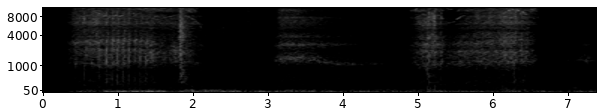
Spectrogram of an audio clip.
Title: Mr. German Shepherd Sleeping & Snoring in 1 minute & 14 seconds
